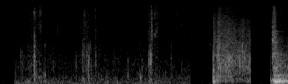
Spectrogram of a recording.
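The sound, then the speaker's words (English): Several soft footsteps walk along at a steady pace in a cemetery at night, then stop, followed by two louder, sharper knocks as a knee bumps into a wheelbarrow. No voices are heard. “I banged my knee on something. What is that thing, huh? A wheelbarrow?”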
